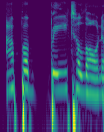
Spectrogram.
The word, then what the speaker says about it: apabetalone: Tell us about apabetalone. Am I saying it right first off, Donald? – Yes, you are.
